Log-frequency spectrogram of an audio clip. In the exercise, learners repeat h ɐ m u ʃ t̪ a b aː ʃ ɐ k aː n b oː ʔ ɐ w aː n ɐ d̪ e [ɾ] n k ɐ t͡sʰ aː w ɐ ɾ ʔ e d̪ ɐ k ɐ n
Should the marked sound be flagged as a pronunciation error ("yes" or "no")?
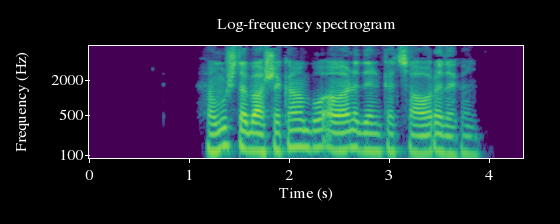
yes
